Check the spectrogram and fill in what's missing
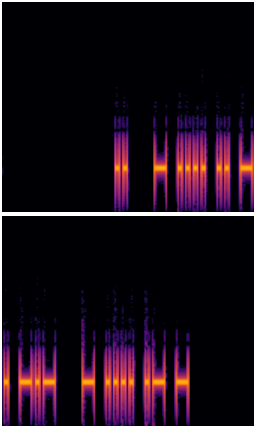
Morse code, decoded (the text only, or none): I THINK THAT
